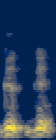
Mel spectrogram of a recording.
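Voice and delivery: г, г said as a sharp hard g stop; г, г clipped short as a hard g; crisp hard g. Shown as a demonstration. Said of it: "тут має бути чітке г". (чітке тверде ґ)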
